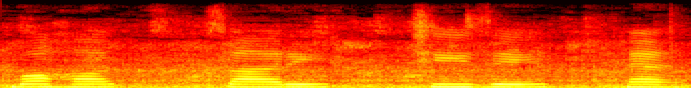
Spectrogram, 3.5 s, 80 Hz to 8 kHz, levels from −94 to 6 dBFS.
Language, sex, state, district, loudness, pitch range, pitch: Hindi, female, Chandigarh, Chandigarh, -14 LUFS, 225-235 Hz, 230 Hz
